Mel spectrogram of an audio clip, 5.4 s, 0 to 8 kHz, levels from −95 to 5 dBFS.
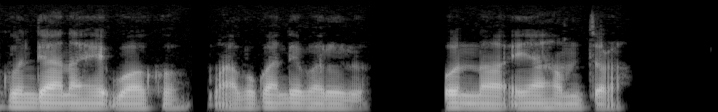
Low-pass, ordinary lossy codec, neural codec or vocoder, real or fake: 7.2 kHz; none; none; real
